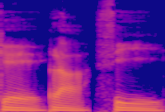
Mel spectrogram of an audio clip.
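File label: "kerathi", concatenated syllables; Affixing experiment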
